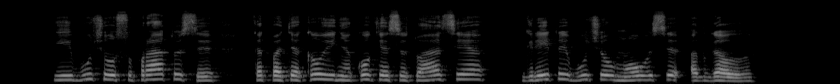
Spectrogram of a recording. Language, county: Lithuanian, Šiauliai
